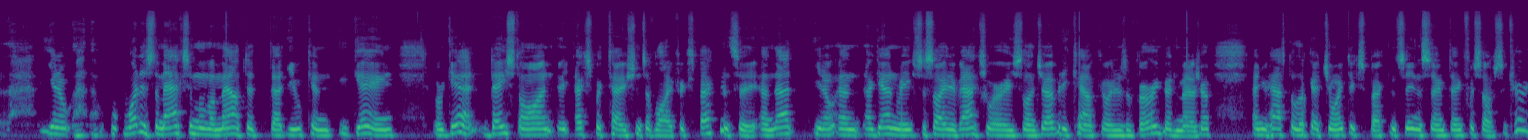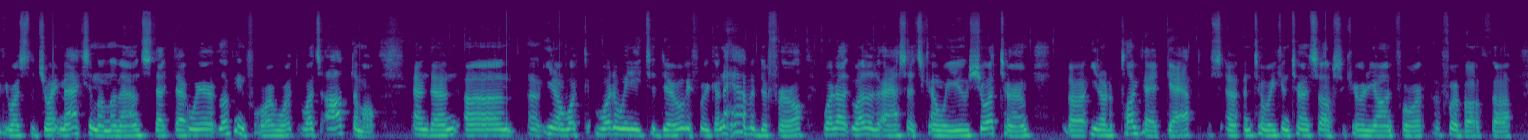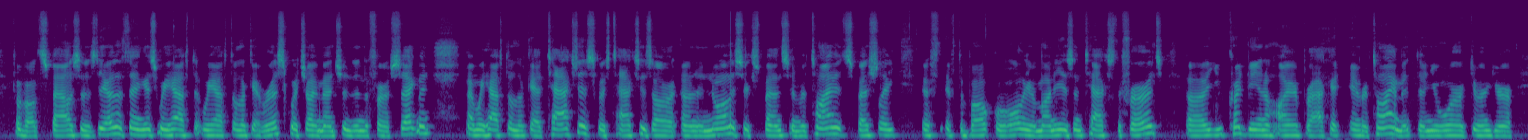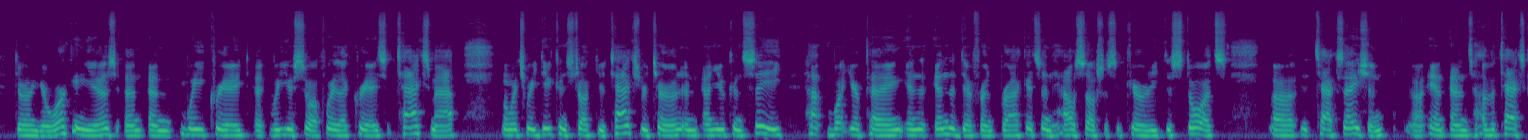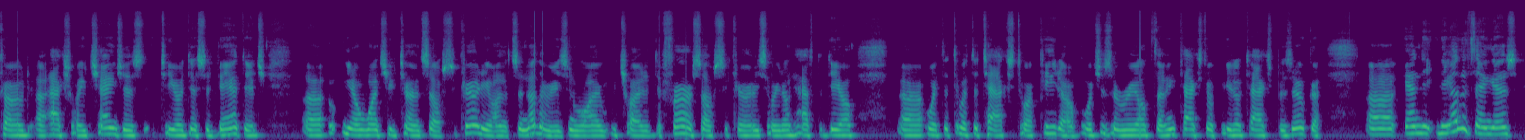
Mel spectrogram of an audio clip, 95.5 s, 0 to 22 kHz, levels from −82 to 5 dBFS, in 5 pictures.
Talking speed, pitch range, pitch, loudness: 180 wpm, 145-165 Hz, 150 Hz, -28 LUFS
